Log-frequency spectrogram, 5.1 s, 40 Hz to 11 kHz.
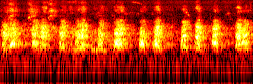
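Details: Guard dogs barking nonstop at 7am on Sunday, Conti St., New Orleans; steady chain of hoarse barks, roughly one every half second, fairly even in loudness, with faint low background rumble.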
